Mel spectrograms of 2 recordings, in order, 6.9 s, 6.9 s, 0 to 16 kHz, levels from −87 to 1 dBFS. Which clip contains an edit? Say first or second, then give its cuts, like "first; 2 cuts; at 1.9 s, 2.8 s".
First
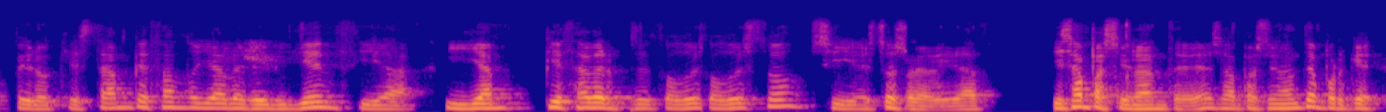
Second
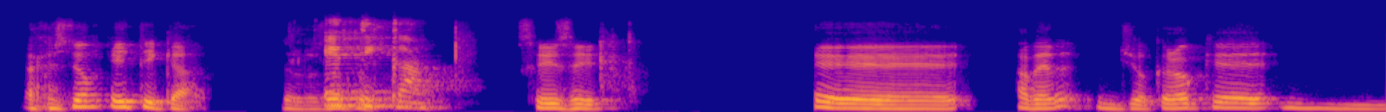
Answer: first; 4 cuts; at 2.2 s, 3.2 s, 3.5 s, 4.5 s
